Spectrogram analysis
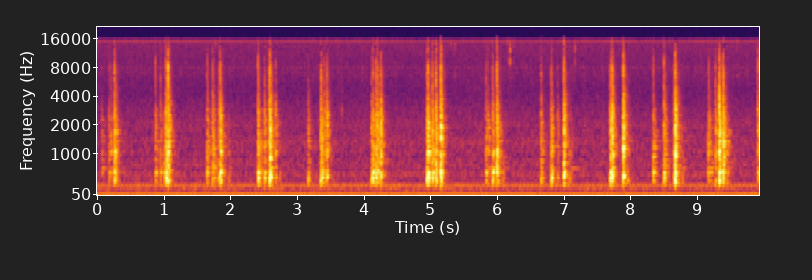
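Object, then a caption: Frame drum with a synthetic head. A round, hollow Remo frame drum with a synthetic head is tapped with long gold metal finger claws. The result is quiet, sharp, clicky taps with a short hollow thump and almost no ring, falling in an irregular rhythm of single hits and quick clusters. A faint steady hum runs underneath throughout.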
